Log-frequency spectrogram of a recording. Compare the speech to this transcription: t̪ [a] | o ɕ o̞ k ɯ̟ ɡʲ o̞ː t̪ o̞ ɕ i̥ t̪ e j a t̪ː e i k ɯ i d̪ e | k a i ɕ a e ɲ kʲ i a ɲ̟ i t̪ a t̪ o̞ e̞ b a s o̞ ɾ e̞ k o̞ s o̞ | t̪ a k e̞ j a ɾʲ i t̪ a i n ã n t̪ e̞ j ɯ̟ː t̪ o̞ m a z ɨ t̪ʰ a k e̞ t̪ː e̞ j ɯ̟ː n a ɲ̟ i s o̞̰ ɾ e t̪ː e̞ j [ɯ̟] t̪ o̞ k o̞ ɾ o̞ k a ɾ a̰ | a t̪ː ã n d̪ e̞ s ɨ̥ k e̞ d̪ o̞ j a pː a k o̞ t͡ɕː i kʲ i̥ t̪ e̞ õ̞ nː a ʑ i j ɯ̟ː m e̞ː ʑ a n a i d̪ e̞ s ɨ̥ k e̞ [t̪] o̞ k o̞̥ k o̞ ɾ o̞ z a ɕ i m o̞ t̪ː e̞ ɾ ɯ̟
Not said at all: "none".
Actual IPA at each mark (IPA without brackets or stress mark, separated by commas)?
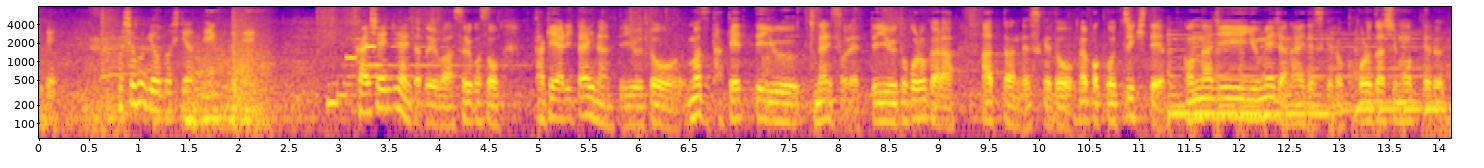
e, ɯ̟ː, d̪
